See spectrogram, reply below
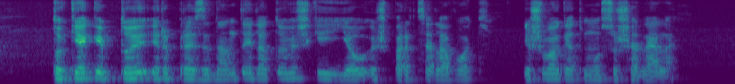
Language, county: Lithuanian, Šiauliai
